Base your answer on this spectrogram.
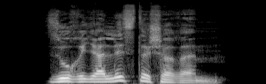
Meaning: strong dative masculine/neuter singular comparative degree of surrealistisch
- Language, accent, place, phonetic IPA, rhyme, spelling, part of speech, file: German, Germany, Berlin, [zʊʁeaˈlɪstɪʃəʁəm], -ɪstɪʃəʁəm, surrealistischerem, adjective, De-surrealistischerem.ogg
